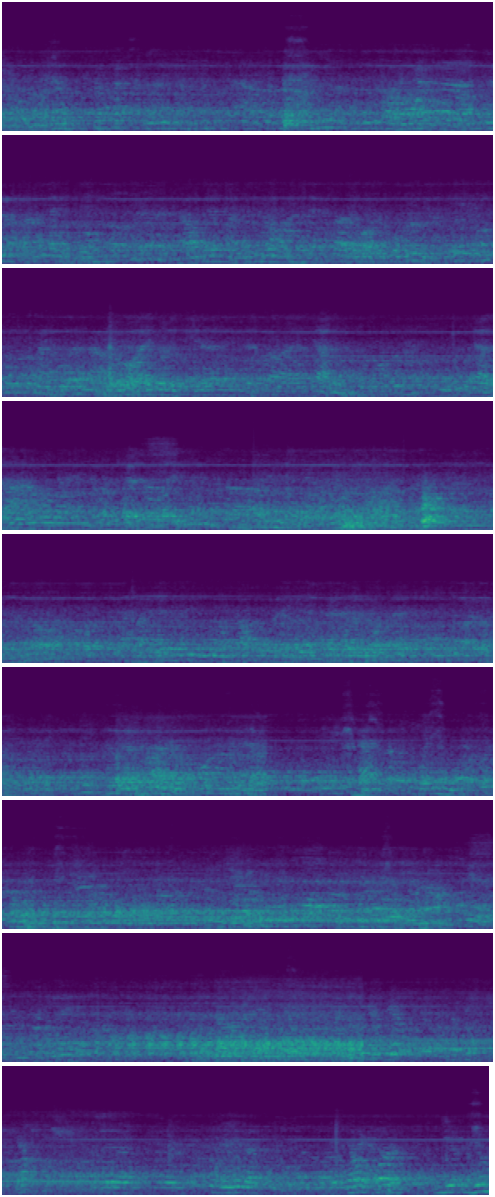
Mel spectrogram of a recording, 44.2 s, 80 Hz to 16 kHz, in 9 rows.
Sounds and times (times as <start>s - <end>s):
Speech: 0.0s - 44.1s.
